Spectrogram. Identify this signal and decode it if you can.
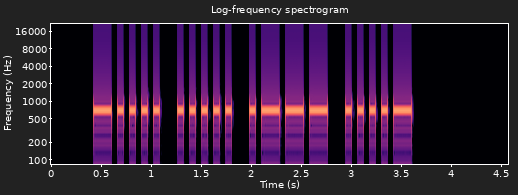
Morse code, heard as a keyed tone, about 21 wpm, 700 Hz. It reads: 65J4
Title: Four Challenging Letter-Number Combinations 20wpm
